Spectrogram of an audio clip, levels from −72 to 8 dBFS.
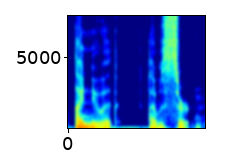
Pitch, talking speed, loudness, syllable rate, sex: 100 Hz, 210 wpm, -20 LUFS, 5.8 syllables/s, male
